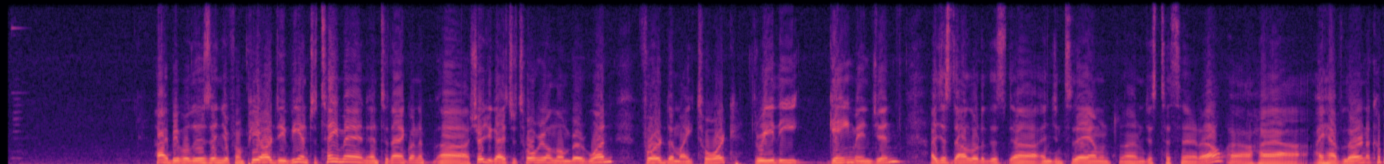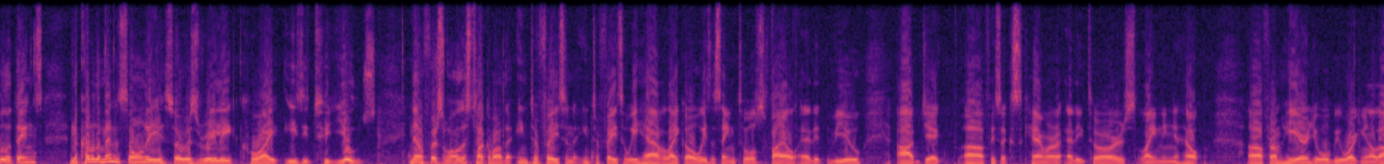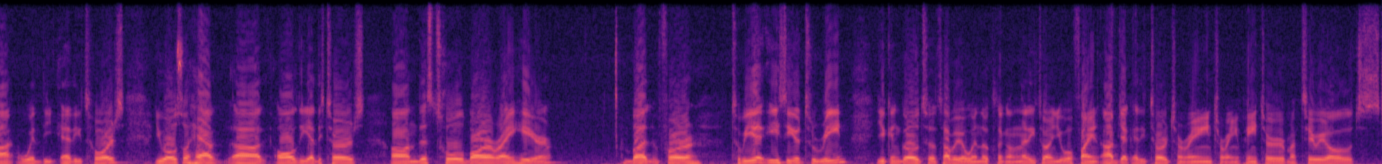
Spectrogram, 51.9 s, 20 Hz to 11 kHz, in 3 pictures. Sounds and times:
Pink noise: 0.1s - 51.8s
Speech: 1.9s - 41.6s, 42.3s - 51.8s.

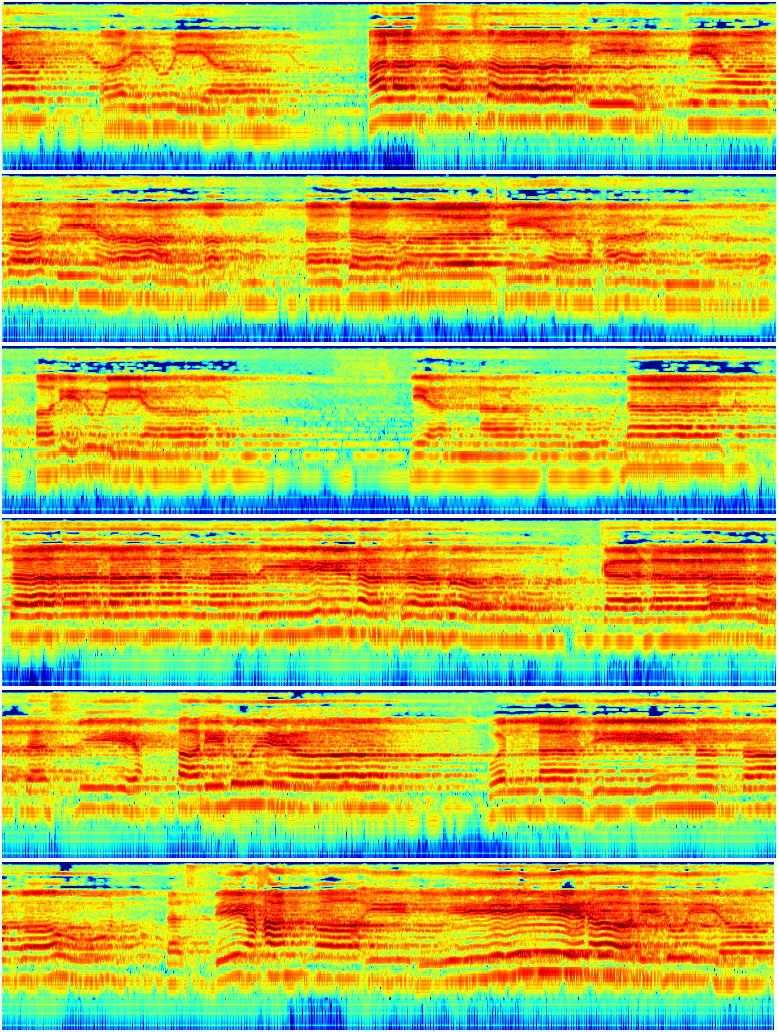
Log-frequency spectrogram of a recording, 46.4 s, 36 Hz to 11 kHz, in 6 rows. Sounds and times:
Male singing: 0.0s - 18.6s, 19.5s - 46.4s.

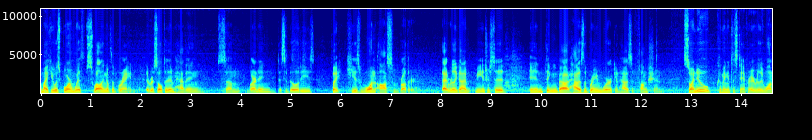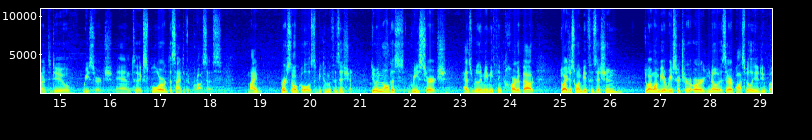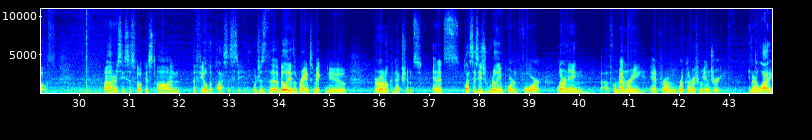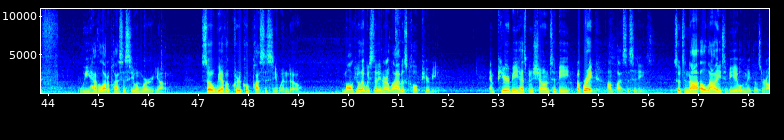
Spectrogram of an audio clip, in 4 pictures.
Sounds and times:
Speech: 0.0s - 29.6s, 30.5s - 46.4s, 47.1s - 49.1s, 49.9s - 51.9s, 52.8s - 58.4s.

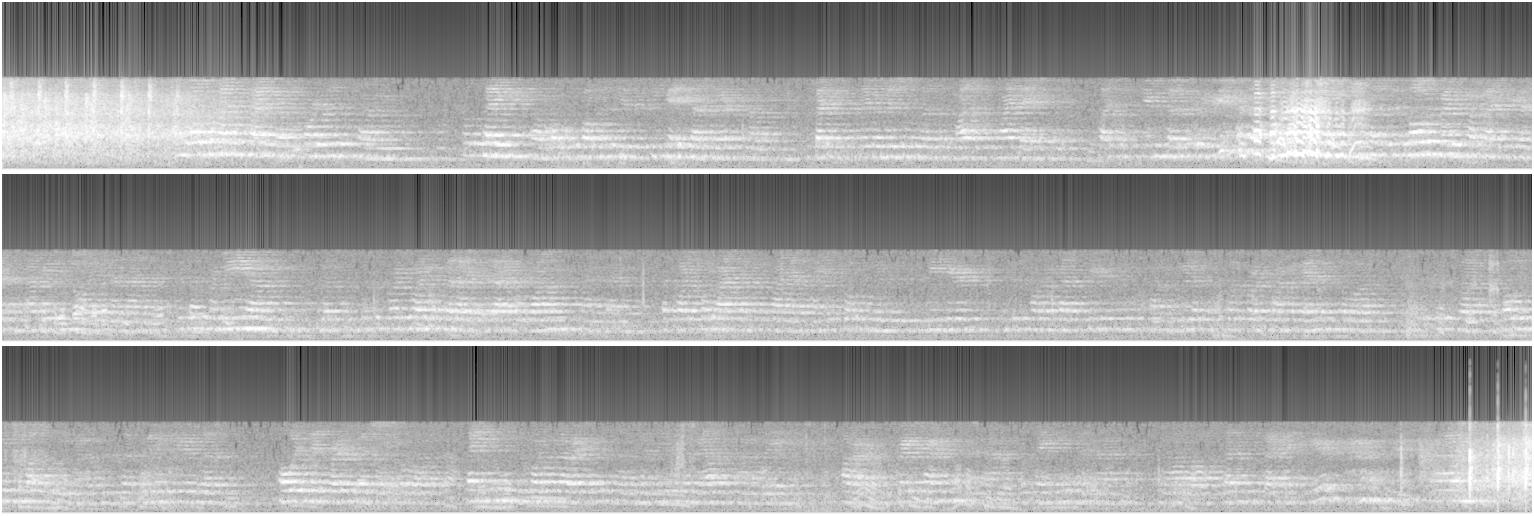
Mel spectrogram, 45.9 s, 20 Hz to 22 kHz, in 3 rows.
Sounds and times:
Female speech, woman speaking: 1.8s - 45.6s.

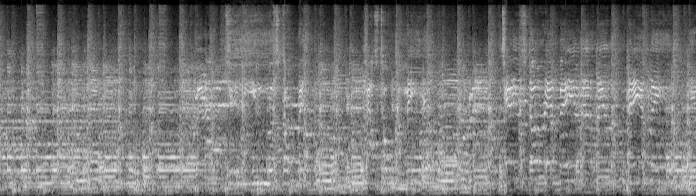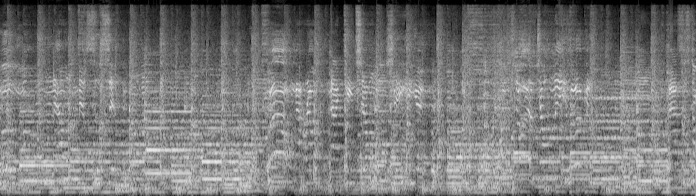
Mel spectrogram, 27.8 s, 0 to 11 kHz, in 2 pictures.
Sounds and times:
Acoustic guitar: 0.0s - 27.8s
Bass guitar: 0.0s - 27.8s
Blues: 0.0s - 27.8s
Electric guitar: 0.0s - 27.8s.

